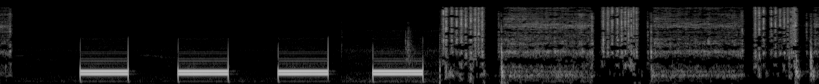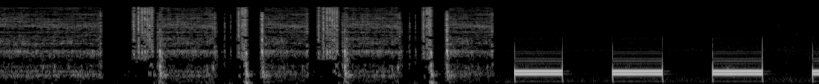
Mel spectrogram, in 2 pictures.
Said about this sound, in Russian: Звонили в ЛДПР по двум номерам, по обоим заняты.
